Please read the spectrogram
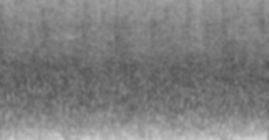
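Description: Snooker audience applauding steadily.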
